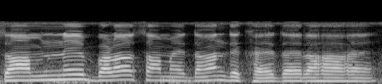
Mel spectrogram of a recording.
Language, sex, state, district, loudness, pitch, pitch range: Hindi, male, Uttar Pradesh, Lucknow, -13 LUFS, 180 Hz, 160-195 Hz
